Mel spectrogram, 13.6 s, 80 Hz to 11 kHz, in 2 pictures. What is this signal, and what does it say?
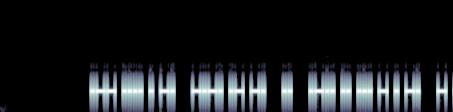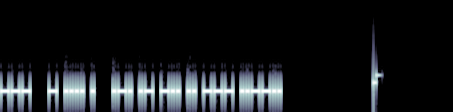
Morse code, heard as a keyed tone, about 30 wpm, 700 Hz. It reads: WHEN CAN I LISTEN TO THE RADIO?
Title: Sentences from Top 1000 Words - Review Part 3 - 30wpm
